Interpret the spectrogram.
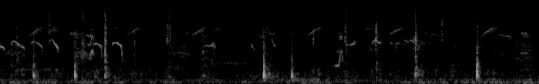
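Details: Feeding francolin chicks utter short, high, down-slurred peeps in loose bursts, about one every two seconds, between sharp pecking taps on a hard surface.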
